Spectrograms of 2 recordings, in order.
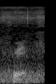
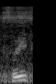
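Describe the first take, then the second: First: The vowel is a short 'i' sound. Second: The vowel is a long 'ee' sound. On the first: This form may be used down south. "Maybe crick if you're down south" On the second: This is the form the speaker grew up with. "I always grew up with creek"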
